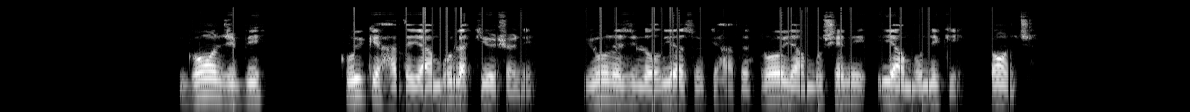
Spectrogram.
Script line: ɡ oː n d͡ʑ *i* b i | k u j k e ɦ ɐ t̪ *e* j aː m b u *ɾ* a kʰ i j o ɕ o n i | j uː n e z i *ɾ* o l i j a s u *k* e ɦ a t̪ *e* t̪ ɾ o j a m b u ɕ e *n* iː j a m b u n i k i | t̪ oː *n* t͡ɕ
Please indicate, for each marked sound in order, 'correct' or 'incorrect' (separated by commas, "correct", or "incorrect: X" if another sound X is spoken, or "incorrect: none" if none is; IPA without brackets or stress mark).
correct, correct, incorrect: l, incorrect: l, correct, correct, correct, correct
